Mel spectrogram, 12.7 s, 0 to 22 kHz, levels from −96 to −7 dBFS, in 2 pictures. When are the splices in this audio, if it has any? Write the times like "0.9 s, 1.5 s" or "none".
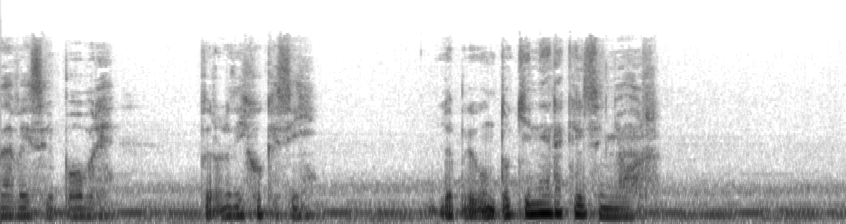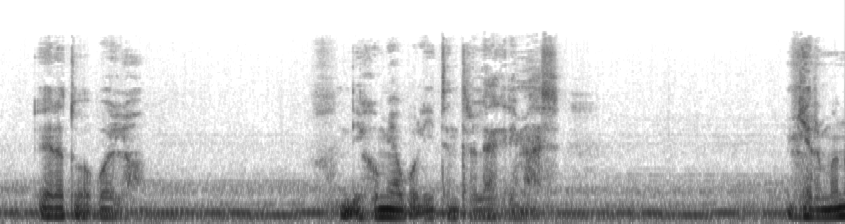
none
